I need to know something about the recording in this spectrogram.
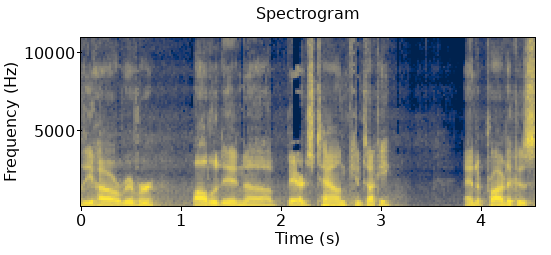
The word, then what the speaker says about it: Bardstown: In 1783, he founded Kentucky's first commercial distillery on the banks of the Ohio River, bottled in Bardstown, Kentucky, and the product is distilled at Heavens Hill Distillery to this day in Louisiana, Kentucky.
